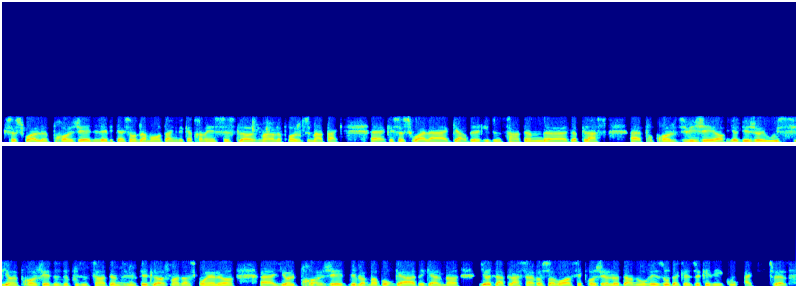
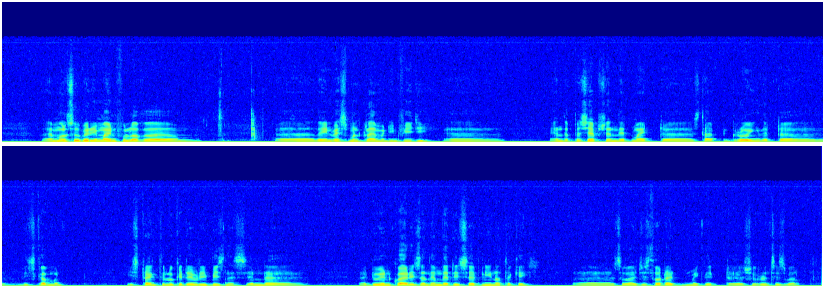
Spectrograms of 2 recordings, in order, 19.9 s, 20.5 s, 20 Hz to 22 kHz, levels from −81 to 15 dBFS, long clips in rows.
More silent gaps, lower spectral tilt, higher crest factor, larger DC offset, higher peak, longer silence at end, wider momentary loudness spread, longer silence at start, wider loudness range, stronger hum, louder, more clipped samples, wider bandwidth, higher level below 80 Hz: neither; about the same, -5.5 dB/octave vs -6.5 dB/octave; about the same, 16 dB vs 20 dB; second, under 0.1% vs 7%; about the same, -4 dBFS vs -6 dBFS; about the same, 0 s vs 0 s; second, 5 LU vs 16 LU; about the same, 0.05 s vs 0.05 s; second, 2 LU vs 5 LU; neither; first, -21 LUFS vs -26 LUFS; neither; second, 4.2 kHz vs 17 kHz; about the same, -60 dBFS vs -62 dBFS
